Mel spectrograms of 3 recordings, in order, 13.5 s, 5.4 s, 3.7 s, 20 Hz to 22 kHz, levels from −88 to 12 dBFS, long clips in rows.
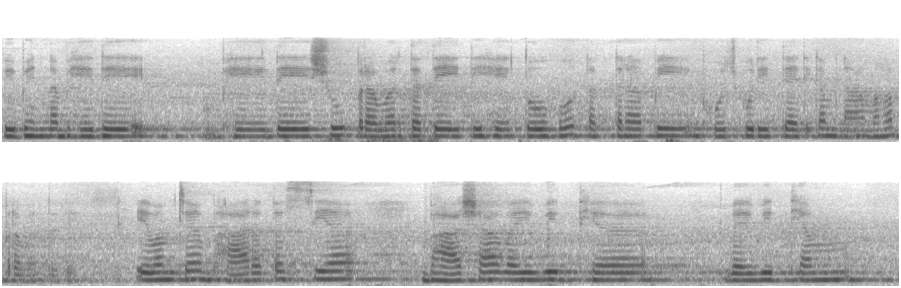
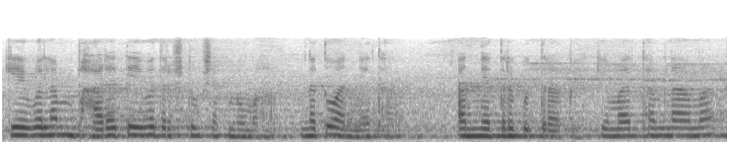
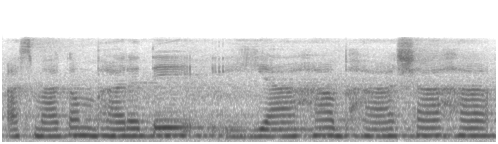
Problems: none marked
